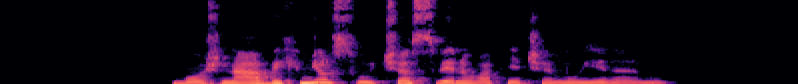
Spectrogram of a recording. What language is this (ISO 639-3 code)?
ces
